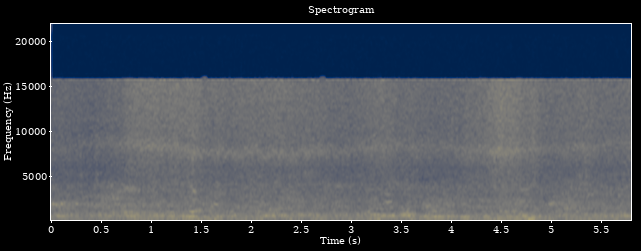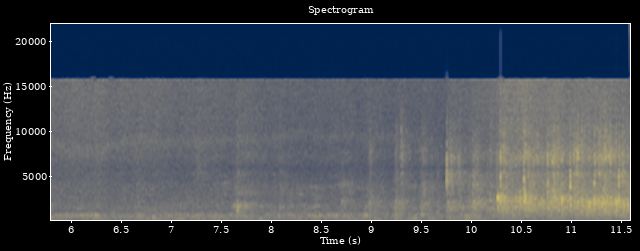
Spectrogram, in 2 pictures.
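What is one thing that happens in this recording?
A crowd of men and women murmur and talk nearby in a large echoing hall.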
